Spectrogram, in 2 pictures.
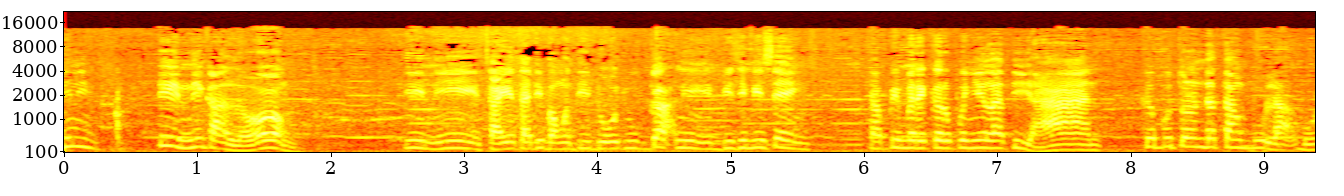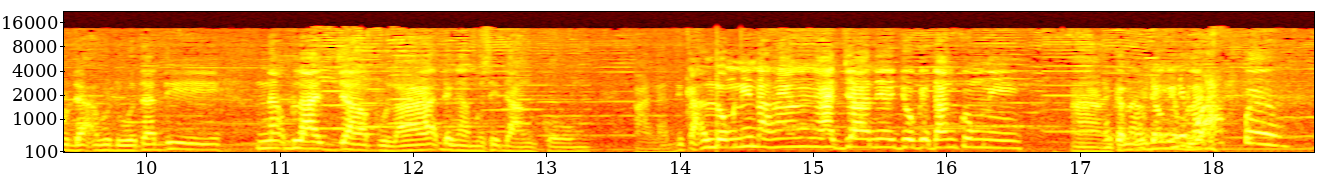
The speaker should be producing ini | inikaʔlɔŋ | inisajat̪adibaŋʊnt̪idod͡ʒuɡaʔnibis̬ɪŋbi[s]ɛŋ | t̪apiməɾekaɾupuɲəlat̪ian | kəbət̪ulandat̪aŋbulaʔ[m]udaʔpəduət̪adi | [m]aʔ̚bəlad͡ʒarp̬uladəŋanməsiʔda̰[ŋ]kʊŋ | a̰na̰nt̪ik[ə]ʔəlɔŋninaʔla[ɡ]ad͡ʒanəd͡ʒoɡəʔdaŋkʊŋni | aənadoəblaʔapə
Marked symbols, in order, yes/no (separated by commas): yes, no, no, yes, no, no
